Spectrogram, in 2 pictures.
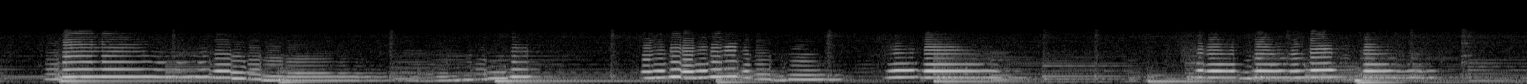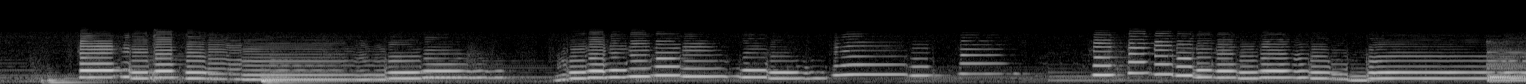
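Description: Tenor saxophone playing a ballad melody that glides between long-held notes, over sustained piano chords and string bass, in a live 1950s jazz quartet recording.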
